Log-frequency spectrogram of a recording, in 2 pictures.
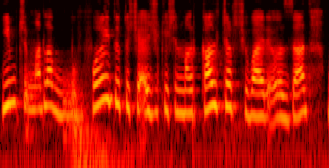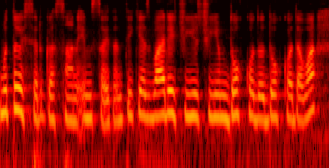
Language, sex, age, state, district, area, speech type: Kashmiri, female, 30-45, Jammu and Kashmir, Budgam, rural, spontaneous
